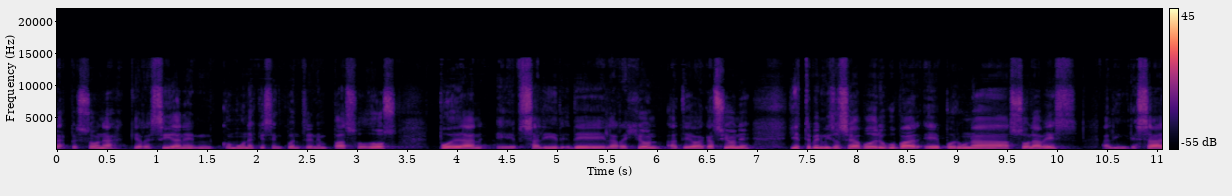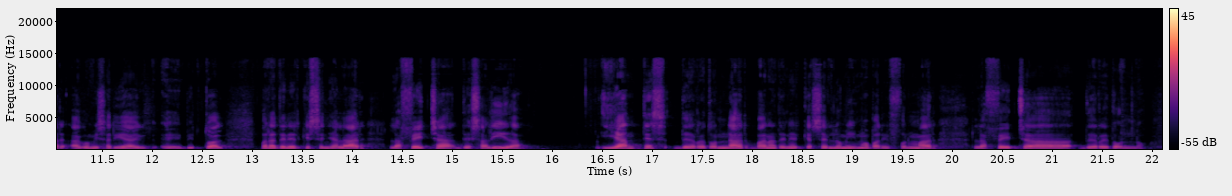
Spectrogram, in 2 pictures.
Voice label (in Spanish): CUÑA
